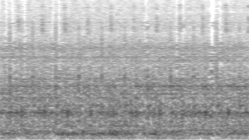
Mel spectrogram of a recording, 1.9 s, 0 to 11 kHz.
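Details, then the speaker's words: EPKU-1.7 compressor block after repair (connecting rods, pins, rings, cylinder replaced), after 40 minutes running-in: smooth even mechanical hum, no extraneous noise, temperature normal; previously knocked in cylinders and threw oil. "Це все допустимо, це все в межах норми. Посторонні шуми відсутні. Температура також в нормі."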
